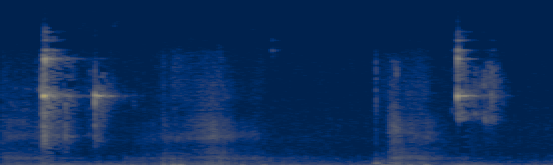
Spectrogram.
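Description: A metal spoon scraping seeds and stringy pulp out of a halved spaghetti squash, with soft scraping and three short, sharp, ringing clinks of the spoon: two within the first second and one about three and a half seconds in.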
